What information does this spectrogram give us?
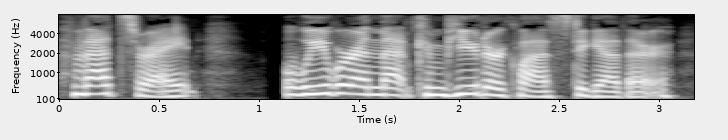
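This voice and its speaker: A woman's voice: fairly high pitch, moderate pace, no echo, clean studio sound, natural voice. A woman playing a polite, friendly woman in a scripted textbook dialogue.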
